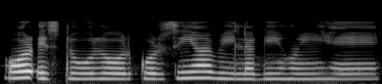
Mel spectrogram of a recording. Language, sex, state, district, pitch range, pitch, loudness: Hindi, female, Madhya Pradesh, Bhopal, 250-270 Hz, 255 Hz, -20 LUFS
